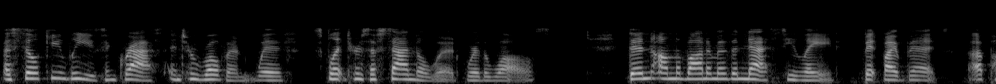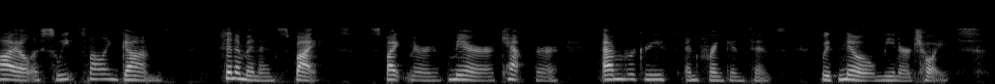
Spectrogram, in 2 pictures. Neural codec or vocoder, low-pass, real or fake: none; 5.4 kHz; real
